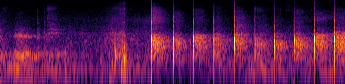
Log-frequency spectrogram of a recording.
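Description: After a brief stretch of voices, an audience starts clapping: about ten sharp, evenly spaced claps in a steady, brisk rhythm, loud and crisp, lasting to the end.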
